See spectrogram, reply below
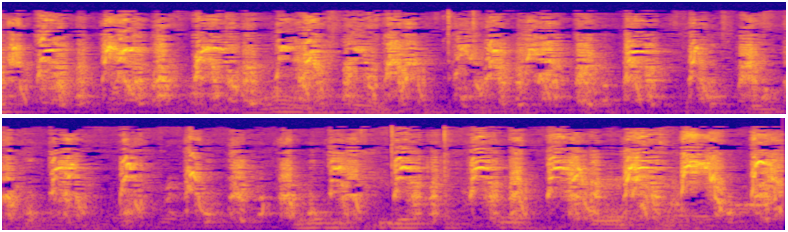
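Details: Chukar partridges calling together: a fast run of sharp, scratchy chuck notes, close to three per second, irregular and overlapping, with a brief pause midway before the chatter resumes.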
